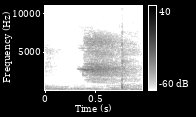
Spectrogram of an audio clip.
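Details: A pigeon with a mild throat cough, said to be common in the rainy season and noticed at night: a soft, breathy hiss with a faint click.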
